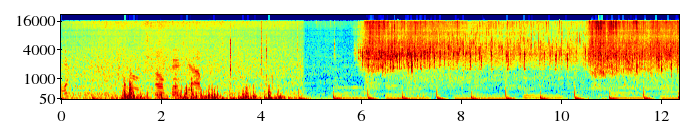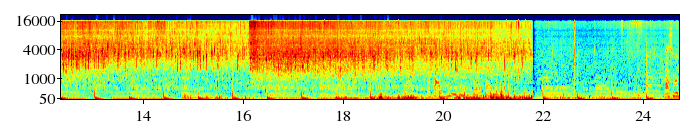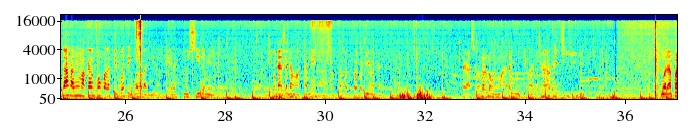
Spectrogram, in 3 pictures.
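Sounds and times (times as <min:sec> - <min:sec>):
background music with steady beat: 0:00.0 - 0:37.0
food frying in hot oil: 0:05.8 - 0:21.8.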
